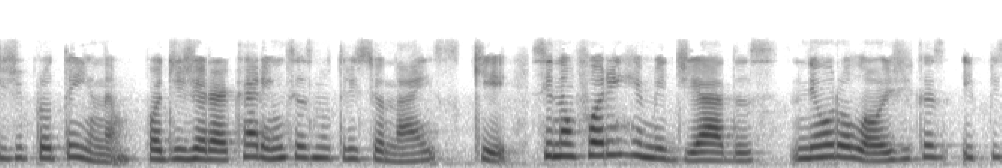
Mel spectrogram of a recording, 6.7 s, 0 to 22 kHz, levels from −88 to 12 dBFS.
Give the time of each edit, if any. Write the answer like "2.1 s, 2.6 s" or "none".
3.5 s, 5.2 s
